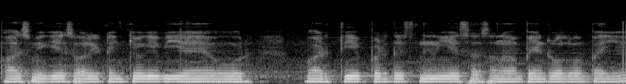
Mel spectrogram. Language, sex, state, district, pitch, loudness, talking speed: Hindi, male, Rajasthan, Bikaner, 130 Hz, -14 LUFS, 115 wpm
